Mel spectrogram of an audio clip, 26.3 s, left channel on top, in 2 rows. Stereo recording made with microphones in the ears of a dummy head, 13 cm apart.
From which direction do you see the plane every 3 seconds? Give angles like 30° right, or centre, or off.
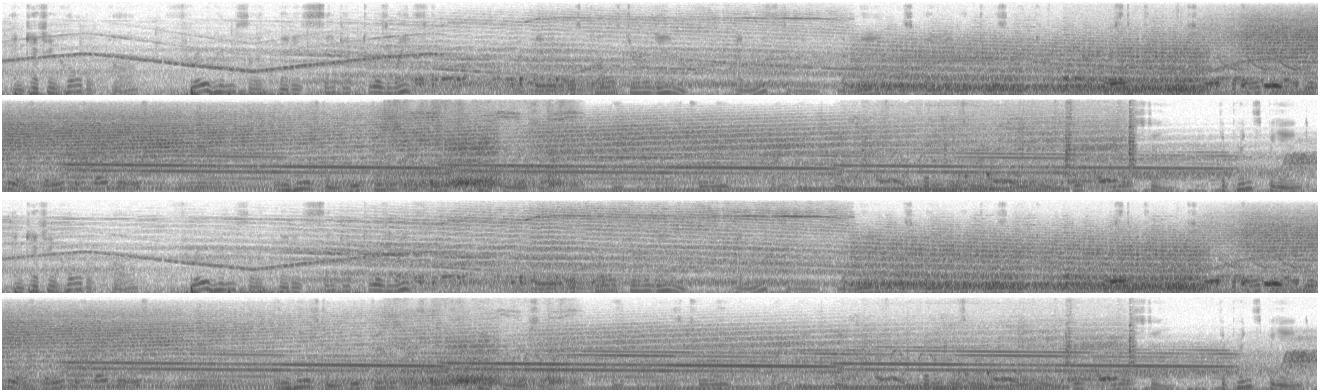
60° right, 50° right, 40° right, 20° right, 20° left, 50° left, 60° left, 70° left, 80° left.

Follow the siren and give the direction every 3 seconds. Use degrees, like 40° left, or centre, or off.
70° left, 70° left, 60° left, 60° left, 40° left, centre, 50° right, 70° right, 80° right.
